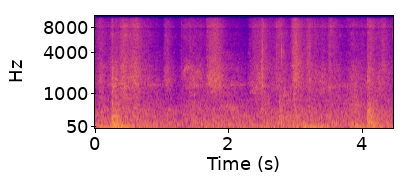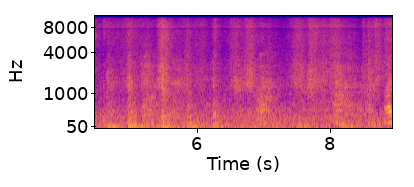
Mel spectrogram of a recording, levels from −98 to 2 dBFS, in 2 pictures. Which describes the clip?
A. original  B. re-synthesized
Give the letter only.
A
